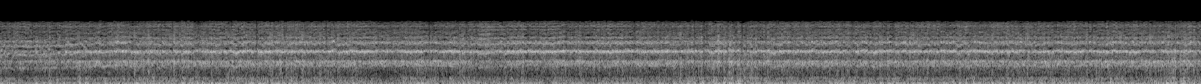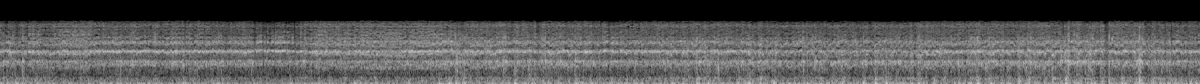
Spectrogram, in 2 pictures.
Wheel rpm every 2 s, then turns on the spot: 210, 230, 230, 240, 230, 230, 230, 230, 220, 230, 220, 240.
none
